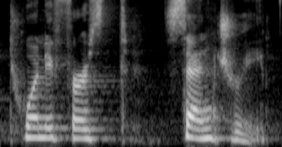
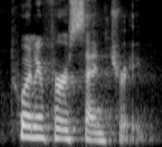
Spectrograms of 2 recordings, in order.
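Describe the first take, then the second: First: The T is pronounced, with a choppy break. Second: The T is dropped, with one long S. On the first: The speaker calls it wrong. "That's not how you want to say it" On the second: The speaker calls it right. "If you just pronounce it with one long S"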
